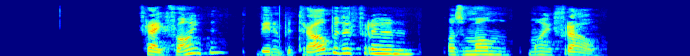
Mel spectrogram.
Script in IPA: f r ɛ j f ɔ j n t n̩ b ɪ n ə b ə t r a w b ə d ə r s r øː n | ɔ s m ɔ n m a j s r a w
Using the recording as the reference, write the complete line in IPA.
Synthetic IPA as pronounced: f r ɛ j f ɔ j n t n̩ b ɪ n ə b ə t r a w b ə d ə r f r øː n | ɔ s m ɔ n m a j f r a w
